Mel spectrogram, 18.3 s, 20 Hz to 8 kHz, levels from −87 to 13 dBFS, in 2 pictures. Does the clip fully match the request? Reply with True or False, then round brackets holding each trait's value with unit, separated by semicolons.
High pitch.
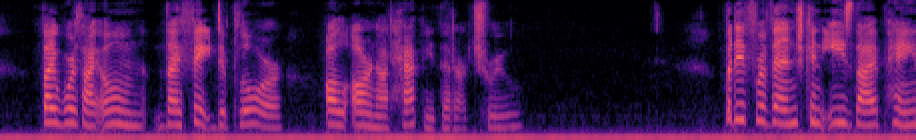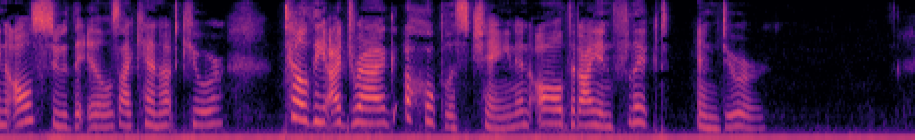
True (255 Hz)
